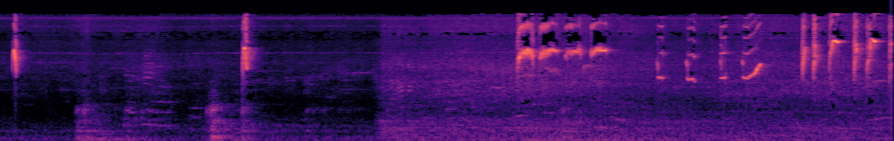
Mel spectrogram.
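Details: Plain flowerpecker (kolibri ninja), recorded as singing therapy: low background rumble and a few knocks at first, then scattered very high, thin ticking chirps and quick slurred notes over steady noise.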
